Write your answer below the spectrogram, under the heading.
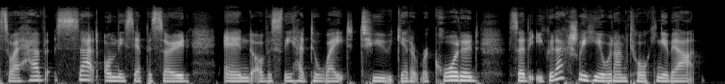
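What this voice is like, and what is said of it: Slightly croaky voice. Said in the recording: “my voice is a little bit croaky ... I did lose my voice”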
